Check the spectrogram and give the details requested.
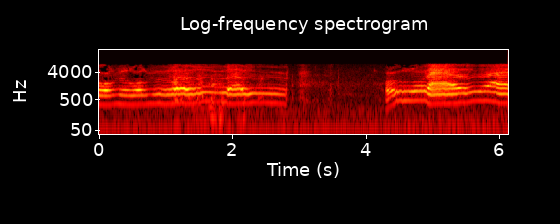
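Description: A cat yowling in long, wavering caterwauls. One drawn-out call ends about three seconds in, and after a short pause a second long yowl begins.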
